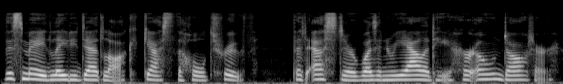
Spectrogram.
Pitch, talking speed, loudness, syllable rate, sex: 210 Hz, 160 wpm, -18 LUFS, 4.7 syllables/s, female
